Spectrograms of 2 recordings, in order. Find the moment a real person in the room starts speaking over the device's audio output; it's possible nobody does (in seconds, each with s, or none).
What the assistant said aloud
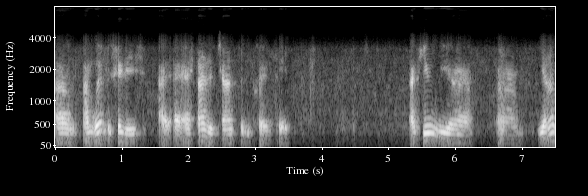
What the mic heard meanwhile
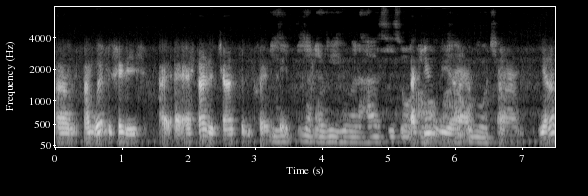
3.2 s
